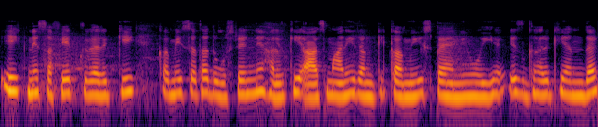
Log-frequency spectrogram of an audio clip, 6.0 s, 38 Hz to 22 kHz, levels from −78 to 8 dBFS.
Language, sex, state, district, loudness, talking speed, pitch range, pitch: Hindi, female, Uttar Pradesh, Jyotiba Phule Nagar, -17 LUFS, 220 wpm, 180-210 Hz, 195 Hz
